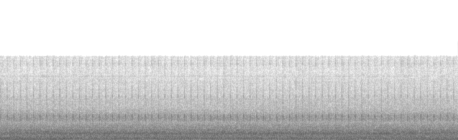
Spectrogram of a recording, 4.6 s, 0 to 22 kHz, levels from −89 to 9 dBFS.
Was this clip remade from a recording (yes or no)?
no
